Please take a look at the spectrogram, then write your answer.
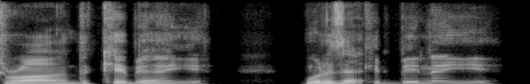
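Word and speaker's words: kibbeh nayyeh: Kibbenaye. What is it? Kibbenaye. Kibbenea.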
